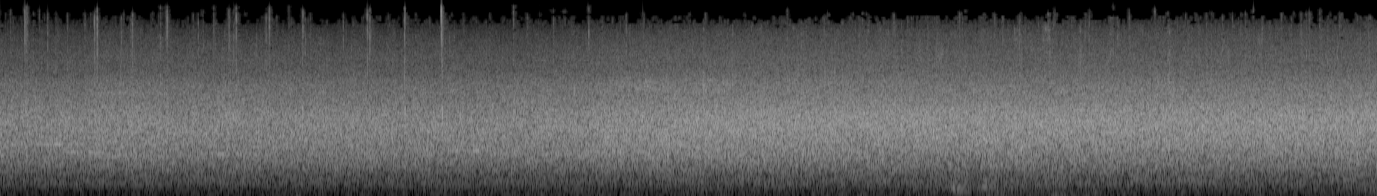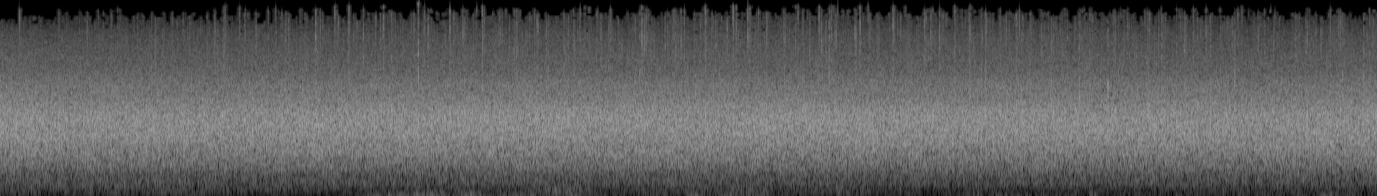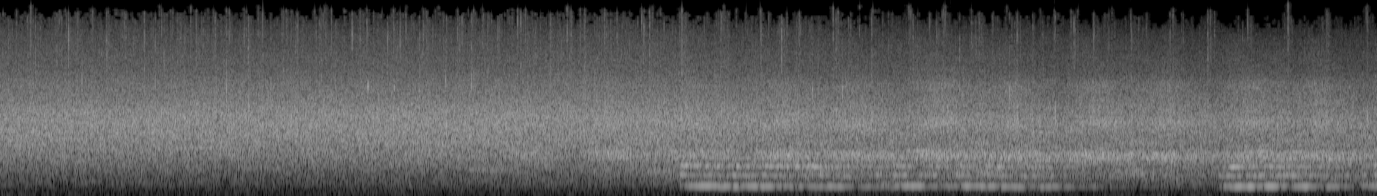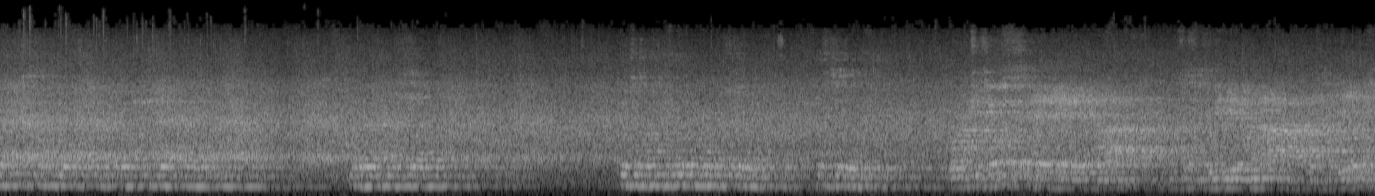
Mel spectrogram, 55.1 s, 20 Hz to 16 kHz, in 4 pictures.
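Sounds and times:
stadium crowd applauding and cheering: 0.0 - 55.0.

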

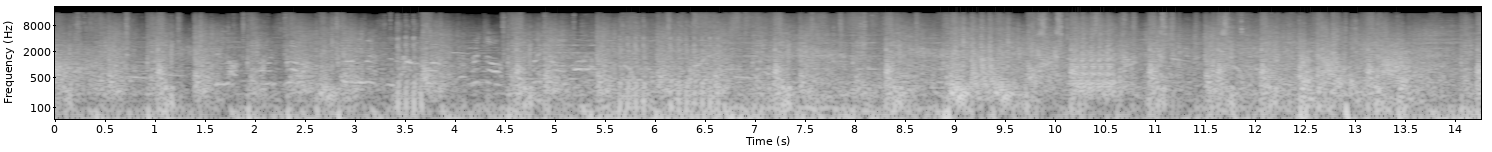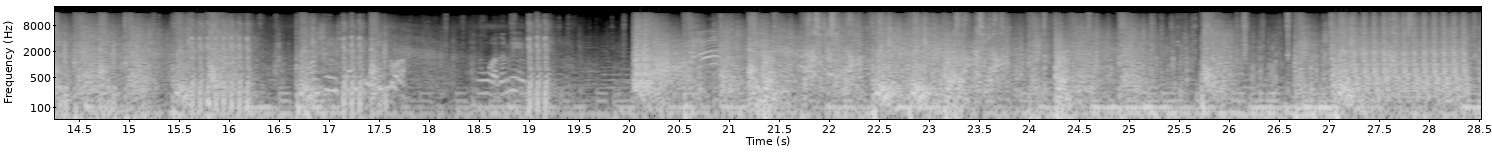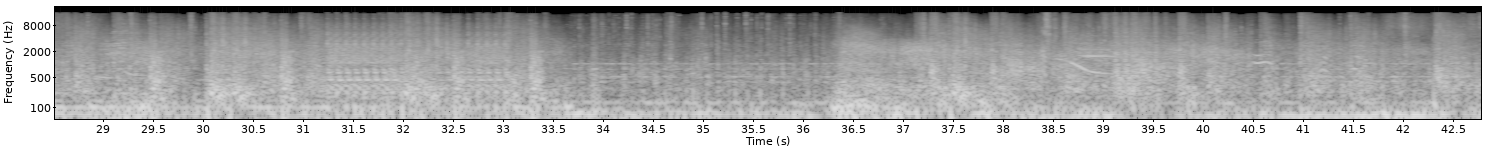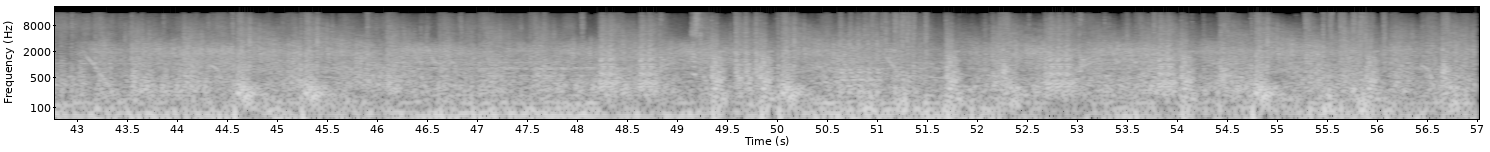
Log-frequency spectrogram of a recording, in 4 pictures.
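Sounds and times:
rapid gunfire bursts: 0.0 - 17.9, 19.0 - 19.4, 20.1 - 36.4, 37.1 - 57.0.

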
